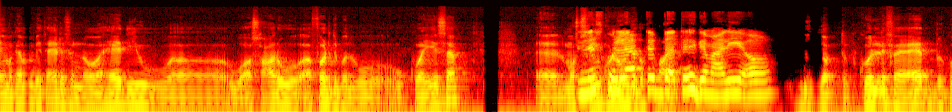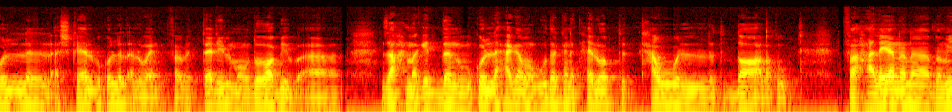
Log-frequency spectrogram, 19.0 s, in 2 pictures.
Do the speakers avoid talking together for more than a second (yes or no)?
no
